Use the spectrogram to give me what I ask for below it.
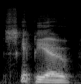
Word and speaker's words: Scipio: Cicero kicker wrote and Skippy Oh Skippy Oh and this funny though actually that we don't say Skippy Oh Scipio so there are little legitimate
